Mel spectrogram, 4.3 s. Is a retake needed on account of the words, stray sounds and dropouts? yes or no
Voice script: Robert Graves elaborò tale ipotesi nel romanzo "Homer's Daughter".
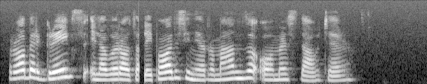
yes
